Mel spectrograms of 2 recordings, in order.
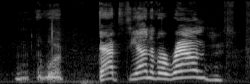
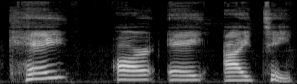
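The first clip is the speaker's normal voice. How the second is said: usual speaking voice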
